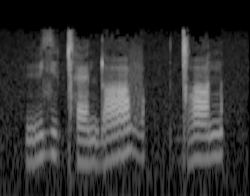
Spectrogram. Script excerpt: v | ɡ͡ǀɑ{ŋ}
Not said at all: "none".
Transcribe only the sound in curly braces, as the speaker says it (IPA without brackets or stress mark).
n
